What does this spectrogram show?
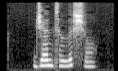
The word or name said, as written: gentilitial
